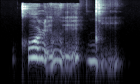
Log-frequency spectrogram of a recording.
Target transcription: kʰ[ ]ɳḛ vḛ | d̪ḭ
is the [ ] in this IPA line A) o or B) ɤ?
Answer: A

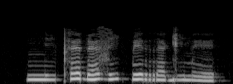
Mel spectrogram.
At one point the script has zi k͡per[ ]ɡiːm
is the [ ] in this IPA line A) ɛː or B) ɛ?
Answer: B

